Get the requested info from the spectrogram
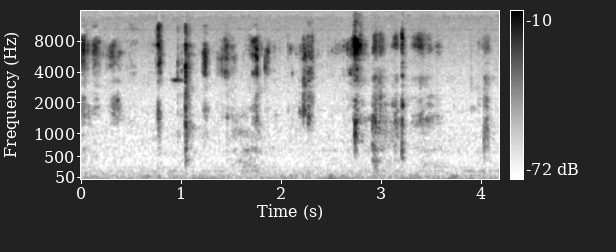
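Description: Near silence, broken by faint, scattered rustles and light clicks of cardstock as hands slide the slice-card pieces together.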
